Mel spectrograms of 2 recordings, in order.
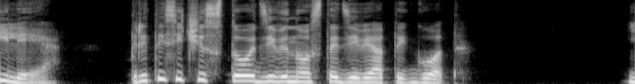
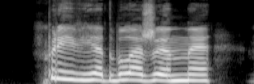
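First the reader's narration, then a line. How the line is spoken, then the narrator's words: Mocking. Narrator (Russian): насмешливо улыбнулась она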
